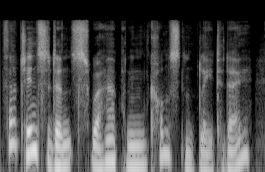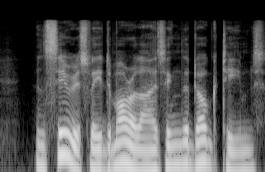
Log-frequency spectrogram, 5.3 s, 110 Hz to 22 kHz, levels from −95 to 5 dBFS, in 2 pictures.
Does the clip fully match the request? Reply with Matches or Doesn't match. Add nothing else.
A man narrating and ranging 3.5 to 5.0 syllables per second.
Doesn't match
